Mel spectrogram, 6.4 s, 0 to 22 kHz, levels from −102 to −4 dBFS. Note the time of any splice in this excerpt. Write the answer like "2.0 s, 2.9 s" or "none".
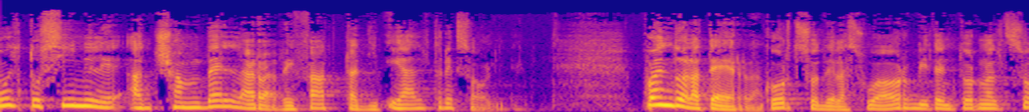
0.9 s, 2.4 s, 2.9 s, 4.8 s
